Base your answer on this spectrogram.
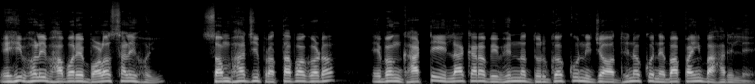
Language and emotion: Odia, neutral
